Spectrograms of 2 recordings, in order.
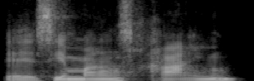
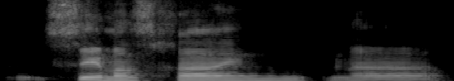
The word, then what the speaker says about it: Seemannsheim: muelles de Hamburgo y en la Estela Maris Siemensheim, en la Reimarustras. ¿No? Esto lo pronuncia bien, le voy a pedir ayuda. Seemannsheim, Reimarusstraße.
